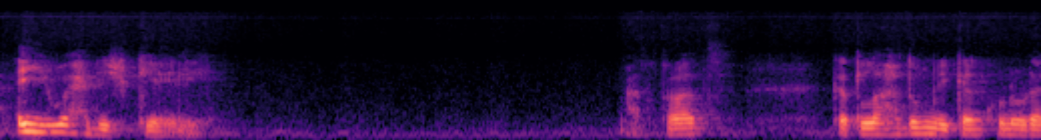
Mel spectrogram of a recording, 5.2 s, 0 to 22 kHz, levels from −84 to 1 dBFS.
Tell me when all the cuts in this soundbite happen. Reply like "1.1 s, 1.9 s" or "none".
none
